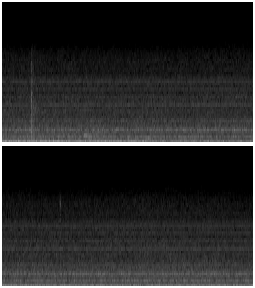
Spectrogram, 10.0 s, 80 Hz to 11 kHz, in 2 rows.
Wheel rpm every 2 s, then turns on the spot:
0, 0, 0, 0, 0.
none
